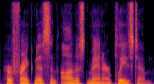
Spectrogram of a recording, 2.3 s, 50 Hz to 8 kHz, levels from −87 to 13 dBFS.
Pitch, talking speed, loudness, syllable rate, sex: 105 Hz, 180 wpm, -17 LUFS, 5.3 syllables/s, male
